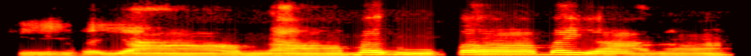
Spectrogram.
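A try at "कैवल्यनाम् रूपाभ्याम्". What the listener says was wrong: Just a minute. Now we are not reciting this in the right melody. Kevayam rama rupabhyam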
